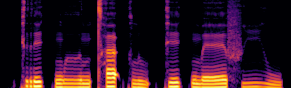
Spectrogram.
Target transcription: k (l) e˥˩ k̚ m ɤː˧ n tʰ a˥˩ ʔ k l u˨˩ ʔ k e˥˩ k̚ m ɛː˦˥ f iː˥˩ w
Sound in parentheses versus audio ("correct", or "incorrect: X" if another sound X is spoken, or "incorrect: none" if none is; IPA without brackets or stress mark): incorrect: r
